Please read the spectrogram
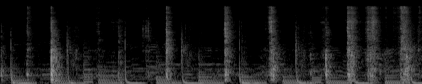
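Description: Cardboard box being torn open and handled by hand: a string of sharp rips and snaps of card, over steady background music.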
